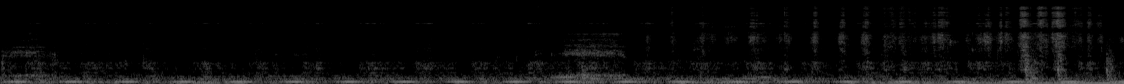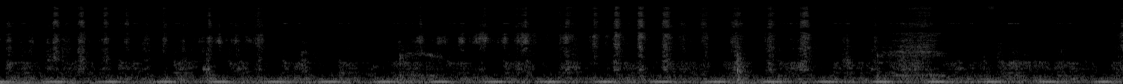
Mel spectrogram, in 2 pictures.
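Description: A brush swirls wet paint in a palette.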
